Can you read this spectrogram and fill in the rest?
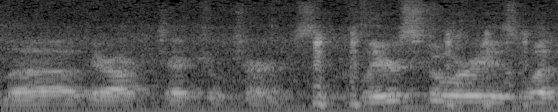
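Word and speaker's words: clerestory: Now there's a word here in the description, clear story is how you pronounce that.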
